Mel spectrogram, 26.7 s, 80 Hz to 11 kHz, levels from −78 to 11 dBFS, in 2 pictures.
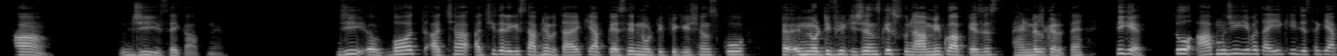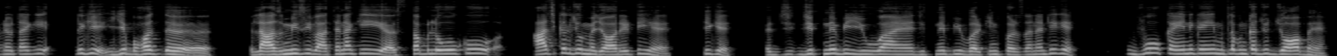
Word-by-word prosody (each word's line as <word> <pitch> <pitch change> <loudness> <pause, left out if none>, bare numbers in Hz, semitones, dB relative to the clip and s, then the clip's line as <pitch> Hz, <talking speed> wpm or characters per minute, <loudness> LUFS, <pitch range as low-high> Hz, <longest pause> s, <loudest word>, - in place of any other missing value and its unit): हाँ। 165 -8 +1 0.7
जी, 155 0 -4
सही 145 +1 -5
कहा 120 -2 -13
आपने। 105 -1 -20 1.2
जी 205 +6 -1
अ, - - +1
बहुत 190 +9 +1
अच्छा 160 +5 -1
अच्छी 155 +2 -4
तरीके 185 -3 +2
से 185 -1 -2
आपने 170 +3 +1
बताया 160 0 0
कि 175 - 0
आप 165 0 0
कैसे 165 +3 +1
नोटिफिकेशंस 165 -1 -3
को 180 +2 0 0.4
अ, - - +7
नोटिफिकेशंस 190 0 +2
के 215 +1 +4
सुनामी 175 -4 +1
को - - +8
आप 170 -1 +5
कैसे 160 +2 0
स 170 - -16
हैंडल 155 +2 0
करते 155 0 -2
हैं, 150 -1 -5 0.3
ठीक 240 -1 +2
है? - - +4 0.4
तो 230 0 +7
आप 200 +3 +1
मुझे 220 +1 0
ये 225 -1 -1
बताइए 200 -3 -2
कि 220 +2 -9
जैसा 195 0 -5
कि 195 0 -3
आपने 190 +2 -2
बताया 205 +1 -2
कि 220 +1 -6 0.3
देखिए, 235 0 +1
ये 175 +11 -1
बहुत 215 +2 +3
अ - - +5
अ, 140 -8 +3 0.5
लाज़मी 185 +5 +6
सी 235 +1 -2
बात 190 -3 +1
है - - +2
ना 230 - +3
कि 230 -1 -2
सब 220 +9 -2
लोगों 220 0 +4
को 245 0 -2 0.4
आजकल 225 +5 +3
जो 245 +1 0
मेजॉरिटी 190 0 +1
है, 115 - -3 0.4
ठीक 220 -1 -5
है? - - -2 0.4
जि 170 +3 -9
जितने 220 +2 +2
भी 230 -1 -1
युवा 195 0 +1
हैं, 185 0 -2
जितने 180 +3 -6
भी 200 +1 -4
वर्किंग 180 +1 -1
पर्सन 180 0 -3
हैं, 195 - -3
ठीक 240 +2 -4
है? 225 - -1 0.5
वो 245 +7 -1
कहीं 225 -1 +2
न 235 - +1
कहीं 235 0 +1
मतलब 230 0 -1
उनका 230 +1 +2
जो 235 - -1
जॉब 195 -2 +5
है, 135 -6 -6
190 Hz, 190 wpm, -22 LUFS, 170-220 Hz, 1.2 s, को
